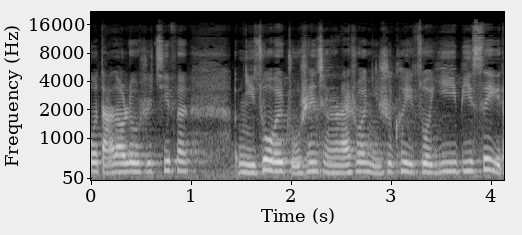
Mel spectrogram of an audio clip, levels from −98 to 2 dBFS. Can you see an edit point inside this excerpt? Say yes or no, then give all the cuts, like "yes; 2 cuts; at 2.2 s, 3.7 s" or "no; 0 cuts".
yes; 1 cut; at 1.4 s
